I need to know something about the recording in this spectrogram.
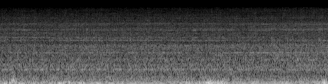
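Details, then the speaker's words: Restored 1950 Chevrolet 3100 pickup with its original six-cylinder engine and transmission, well maintained: soft, even low idle with a steady beat and no ticking, misses or rattles. Quiet, healthy engine. "Again, listen to that engine, very quiet, very nice vehicle."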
